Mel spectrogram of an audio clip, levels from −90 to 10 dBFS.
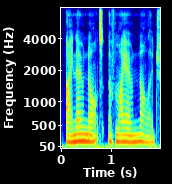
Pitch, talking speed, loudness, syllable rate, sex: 145 Hz, 210 wpm, -16 LUFS, 5.3 syllables/s, male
